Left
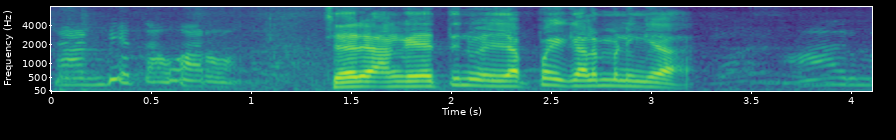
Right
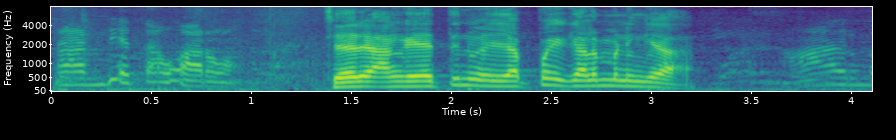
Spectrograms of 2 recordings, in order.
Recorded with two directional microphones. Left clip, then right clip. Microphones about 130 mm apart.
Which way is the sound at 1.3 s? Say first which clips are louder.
Right 1 dB; 55° right (ahead or behind).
